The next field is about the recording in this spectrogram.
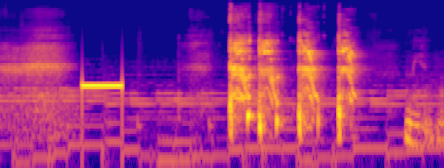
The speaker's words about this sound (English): This is going to take forever because of the coughing.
